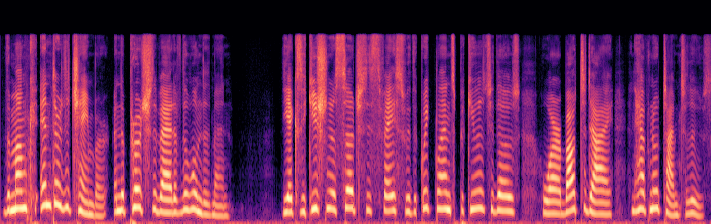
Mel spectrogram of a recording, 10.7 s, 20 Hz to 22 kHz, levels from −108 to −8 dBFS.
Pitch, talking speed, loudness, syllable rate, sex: 250 Hz, 200 wpm, -17 LUFS, 5.8 syllables/s, female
